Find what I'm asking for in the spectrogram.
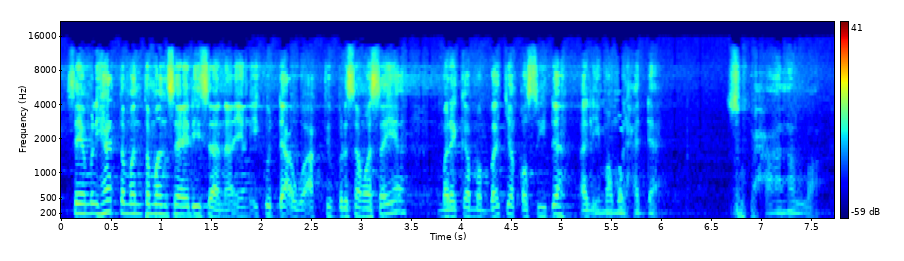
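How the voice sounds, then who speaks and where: A man's voice: fairly high pitch, darkish tone, slight background noise. A man in his thirties from Indonesia, preaching a sermon, telling stories and reciting Arabic scripture with swelling emphasis. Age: 30s.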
